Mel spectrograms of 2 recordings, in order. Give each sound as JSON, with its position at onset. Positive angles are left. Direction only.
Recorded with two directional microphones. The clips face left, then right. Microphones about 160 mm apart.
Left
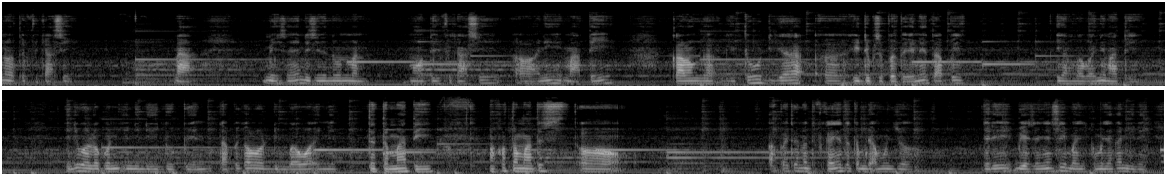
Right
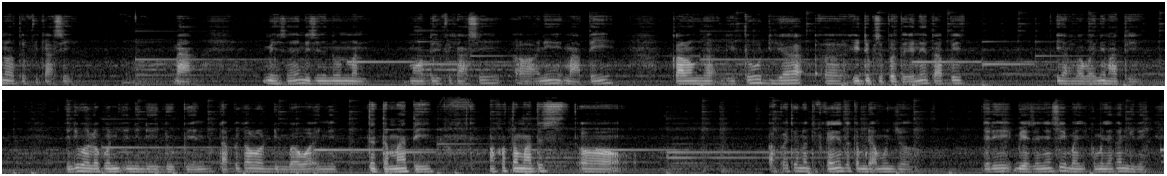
{"t": 0.0, "sound": "speech", "side_deg": -10}
{"t": 1.3, "sound": "music", "side_deg": 0}
{"t": 2.6, "sound": "speech", "side_deg": -10}
{"t": 12.4, "sound": "speech", "side_deg": -10}
{"t": 15.2, "sound": "speech", "side_deg": -40}
{"t": 16.4, "sound": "speech", "side_deg": -25}
{"t": 18.3, "sound": "music", "side_deg": 0}
{"t": 19.4, "sound": "speech", "side_deg": -15}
